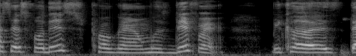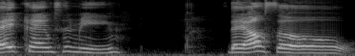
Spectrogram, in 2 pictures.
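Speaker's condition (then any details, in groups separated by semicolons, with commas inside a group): Cerebral palsy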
